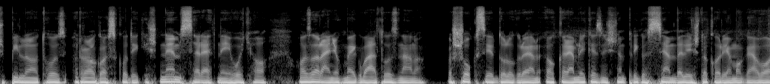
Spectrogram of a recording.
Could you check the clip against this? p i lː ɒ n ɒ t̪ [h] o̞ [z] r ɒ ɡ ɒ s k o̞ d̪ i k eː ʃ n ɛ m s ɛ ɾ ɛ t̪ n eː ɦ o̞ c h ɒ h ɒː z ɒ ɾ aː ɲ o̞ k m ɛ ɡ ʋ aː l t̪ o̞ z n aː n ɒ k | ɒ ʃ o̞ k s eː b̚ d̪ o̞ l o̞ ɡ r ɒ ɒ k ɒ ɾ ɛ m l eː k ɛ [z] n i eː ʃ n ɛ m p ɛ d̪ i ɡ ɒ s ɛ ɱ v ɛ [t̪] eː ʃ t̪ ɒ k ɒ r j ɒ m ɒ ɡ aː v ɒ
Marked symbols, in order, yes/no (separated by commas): yes, yes, yes, no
